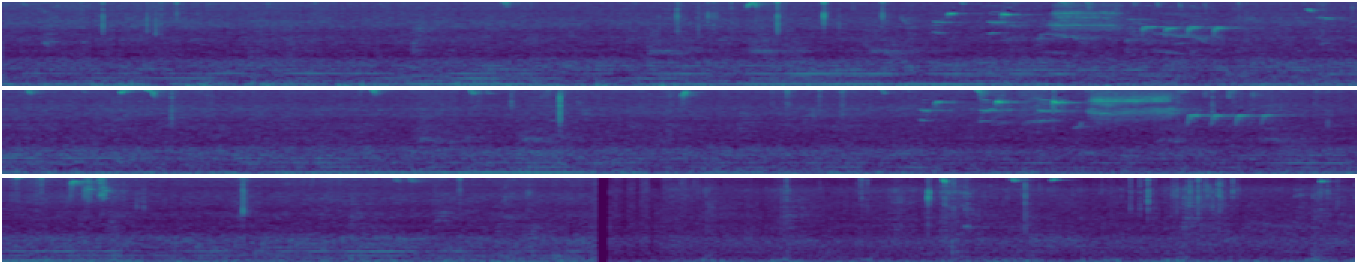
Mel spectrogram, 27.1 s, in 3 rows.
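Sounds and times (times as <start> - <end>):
steady low hum: 0.0 - 27.0
bird chirps: 15.1 - 18.9.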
